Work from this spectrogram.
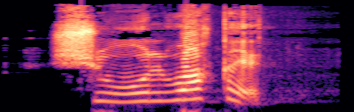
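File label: what time is it, Arabic, Palestine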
